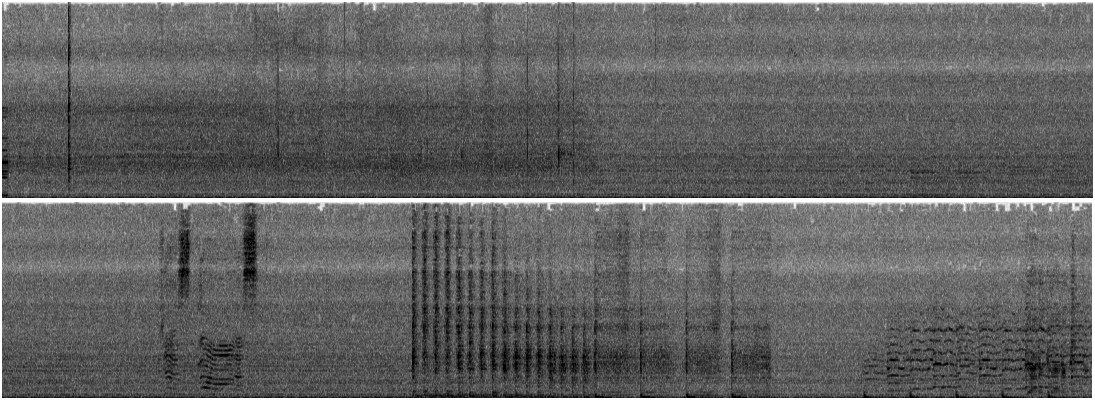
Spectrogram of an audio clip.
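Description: Ford Kuga's factory Sony car radio playing through the car's speakers, a broadcast of music and voice, with a steady low rumble underneath. About three seconds before the end, a regular thumping beat comes in.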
